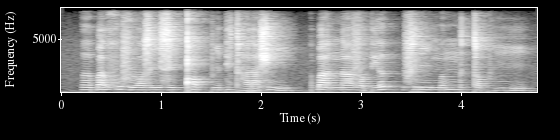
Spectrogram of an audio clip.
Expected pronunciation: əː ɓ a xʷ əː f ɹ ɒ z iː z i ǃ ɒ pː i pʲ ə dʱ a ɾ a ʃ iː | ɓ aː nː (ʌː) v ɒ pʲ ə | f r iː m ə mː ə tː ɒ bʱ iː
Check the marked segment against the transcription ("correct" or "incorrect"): incorrect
